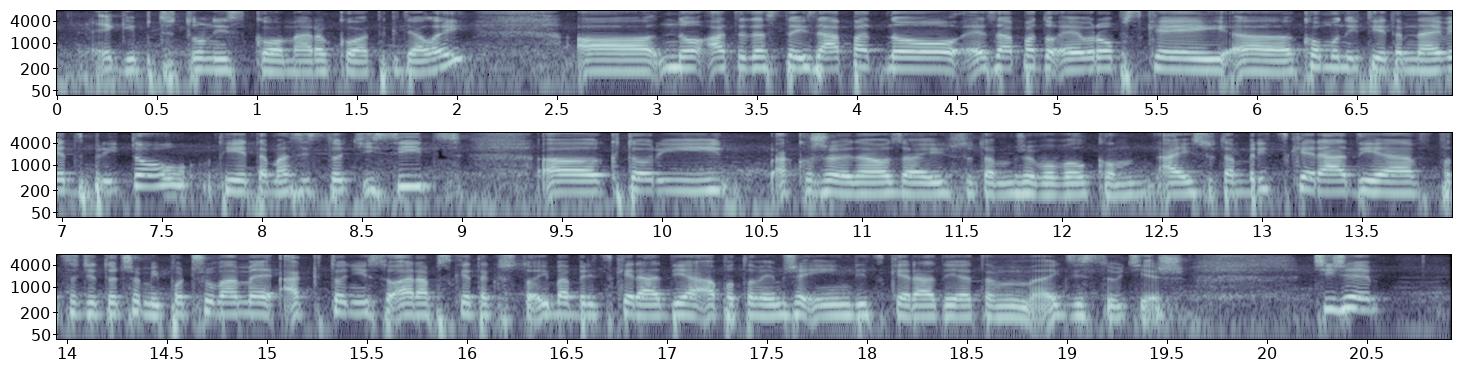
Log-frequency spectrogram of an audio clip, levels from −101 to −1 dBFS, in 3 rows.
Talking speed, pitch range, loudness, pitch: 190 wpm, 165-200 Hz, -24 LUFS, 185 Hz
